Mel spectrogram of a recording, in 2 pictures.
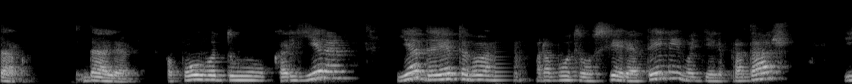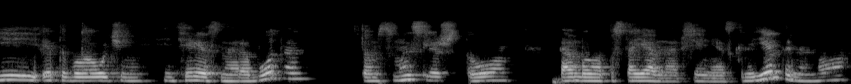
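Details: Adult woman who has stuttered since childhood, speaking after completing a stuttering course; stuttering.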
